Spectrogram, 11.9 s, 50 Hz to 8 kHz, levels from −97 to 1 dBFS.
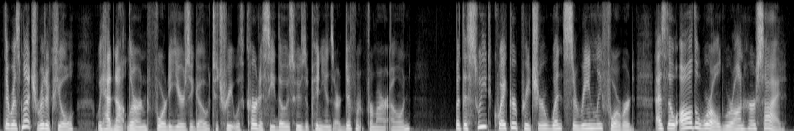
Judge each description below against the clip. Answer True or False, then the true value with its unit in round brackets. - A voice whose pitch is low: False (205 Hz)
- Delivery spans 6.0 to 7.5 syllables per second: True (6.1 syllables/s)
